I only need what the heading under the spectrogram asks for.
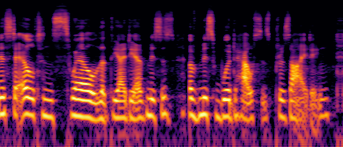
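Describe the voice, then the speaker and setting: A woman's voice: sits low, level tone, normal speed, creaky. A woman reading a classic novel aloud, breaking off for chatty asides. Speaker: reader.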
